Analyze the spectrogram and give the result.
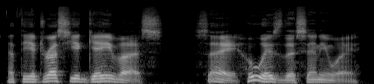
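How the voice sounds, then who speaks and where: A man's voice: lowish voice, moderate pace, fairly bright tone, natural voice. A man voicing an impatient male shipping clerk on the phone in an audiobook. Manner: curt, impatient. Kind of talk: audiobook character voice.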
